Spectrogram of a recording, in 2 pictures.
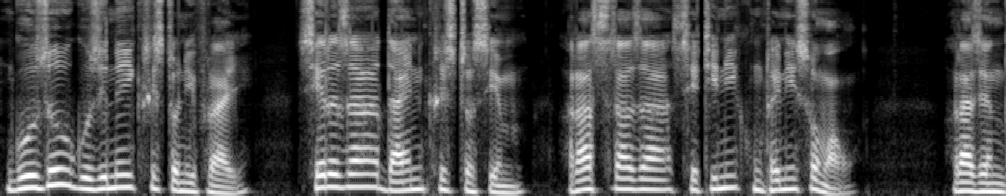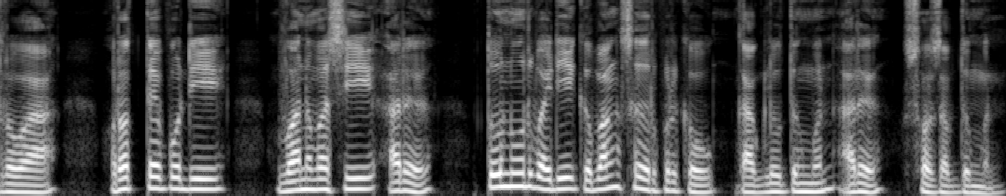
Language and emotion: Bodo, neutral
